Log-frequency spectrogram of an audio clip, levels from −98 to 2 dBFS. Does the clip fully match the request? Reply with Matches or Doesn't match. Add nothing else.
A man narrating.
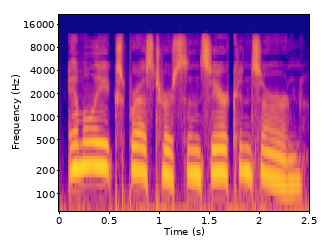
Doesn't match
